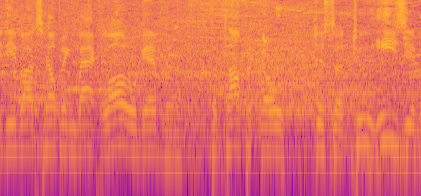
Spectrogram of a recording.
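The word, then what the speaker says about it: Potapenko: Well, he used to pronounce his name Potapinko. Yes, he did. I could pronounce that, and then he changed it.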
